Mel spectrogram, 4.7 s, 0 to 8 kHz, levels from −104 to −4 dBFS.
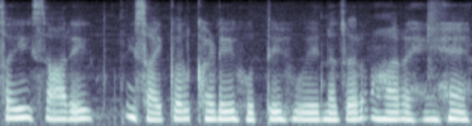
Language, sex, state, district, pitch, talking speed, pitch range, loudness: Hindi, male, Chhattisgarh, Raipur, 180 Hz, 125 wpm, 170-190 Hz, -13 LUFS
